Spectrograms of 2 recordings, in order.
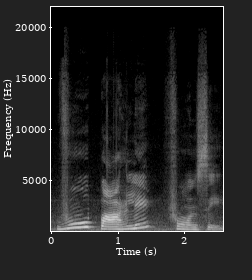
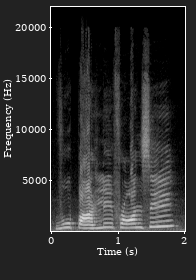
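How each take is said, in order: First: The voice stays level or falls at the end. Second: The voice rises high at the end. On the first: It states that the listener speaks French. "Simple statement" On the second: It asks whether the listener speaks French. "if I raise my tone in the end of the sentence, it becomes a question"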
